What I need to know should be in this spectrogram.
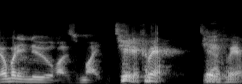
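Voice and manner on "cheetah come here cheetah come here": gruff, rough-edged calling voice. Retelling how Road Warrior Hawk called the speaker over: gruff Road Warrior Hawk voice. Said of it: "with that gruff voice".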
